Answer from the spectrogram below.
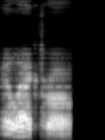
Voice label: VOICEFX ELCTR 140; Techno2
